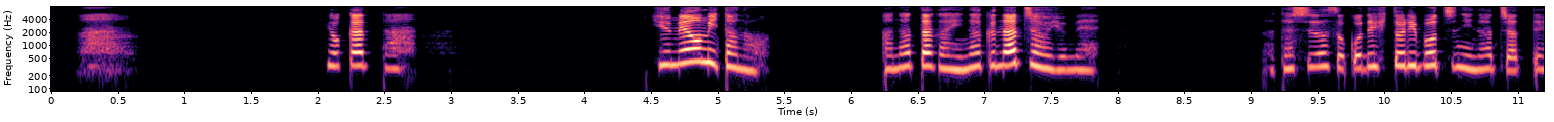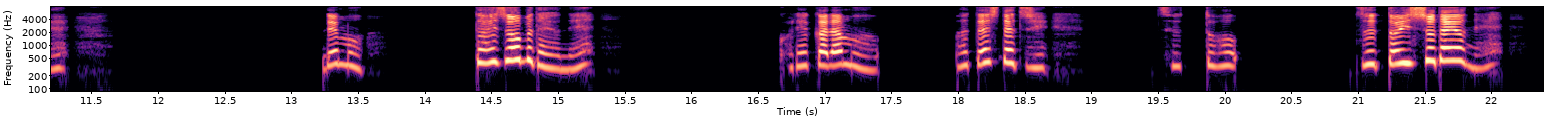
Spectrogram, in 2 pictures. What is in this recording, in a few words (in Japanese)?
ヒロイン系女の子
